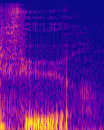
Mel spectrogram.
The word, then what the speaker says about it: furent: Keep in mind that ENT, you know, the ending for the plural form is never pronounced, though. Furent, okay? Ils furent, elles furent.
